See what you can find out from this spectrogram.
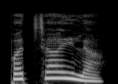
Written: ಪಚ್ಚಾಯ್ಲ

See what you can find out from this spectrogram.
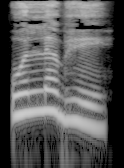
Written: ಒಲ್ಲಭೆ

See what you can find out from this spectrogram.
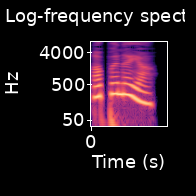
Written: ಅಪನಯ

